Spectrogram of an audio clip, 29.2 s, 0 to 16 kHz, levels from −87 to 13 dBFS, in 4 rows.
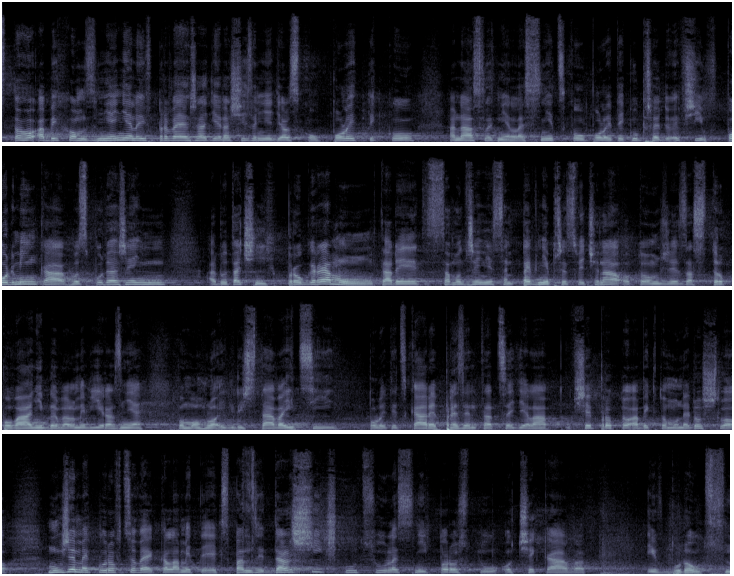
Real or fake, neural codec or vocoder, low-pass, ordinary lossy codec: fake; codec, 44.1 kHz, 7.8 kbps, Pupu-Codec; 14.4 kHz; MP3, 96 kbps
